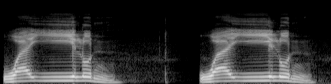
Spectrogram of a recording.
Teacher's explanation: Ketika diawali ya sukunnya oleh huruf berharokat fathah, seringkali dibaca dengan vokal E. Vokalnya miring, harusnya ke vokal I.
